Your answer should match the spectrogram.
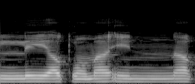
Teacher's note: نون مشدد ہے، غنہ کریں گے، آواز ناک میں چھپائیں گے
